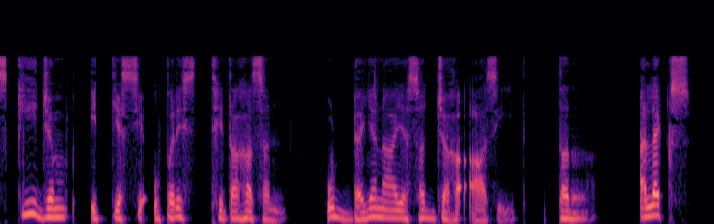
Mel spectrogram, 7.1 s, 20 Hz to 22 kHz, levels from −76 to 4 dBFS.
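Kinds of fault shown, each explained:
Low-delay AAC compression: The speech sounds rough and grainy throughout, with noise filling the gaps between harmonics and a thin, artificial top band. This is likely low-delay AAC coding such as AAC-ELD. Its short frames resolve pitch poorly. The damage fits a low bitrate around 32 kbps.
AAC frame loss with concealment: From 5.72 to 5.97 s the sound turns smeared and noisy for about a quarter second. Coded frames went missing there, which points to roughly five lost frames. The decoder patched the gap by reusing the last good spectrum.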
